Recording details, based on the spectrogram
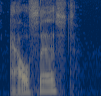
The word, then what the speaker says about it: Alcest: He's listening to, well, I'm just going to spell it, A-L-C-E-S-T, Alcest. It's like incest, but it's Alcest.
